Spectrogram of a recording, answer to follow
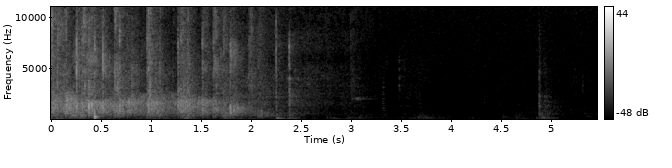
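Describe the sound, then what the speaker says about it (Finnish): An audience applauds a lecturer: dense clapping for about two seconds that thins out and fades to near silence, with a few scattered claps afterward. "Annetaan tässä vaiheessa niin Jaakolle aplodi"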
